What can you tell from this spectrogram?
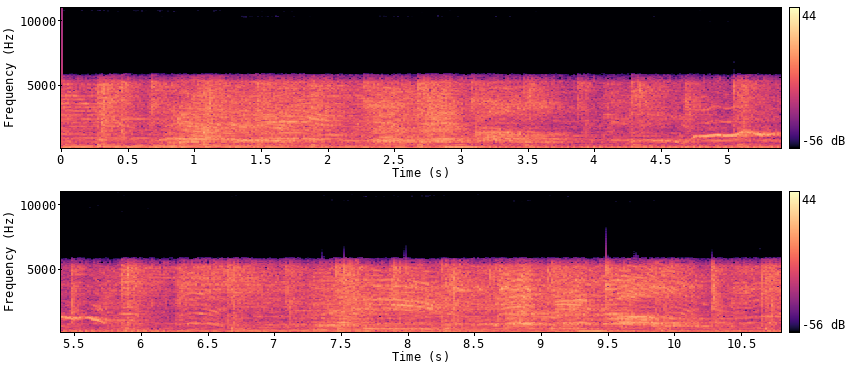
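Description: Live rock band playing loud through a PA, with singing and voices shouting along over steady bass and guitar.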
